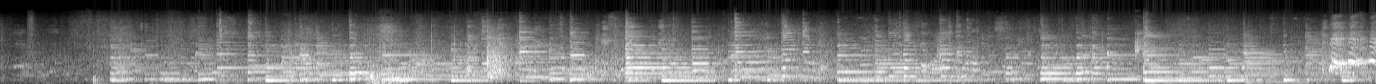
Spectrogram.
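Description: Nylon-string classical guitar playing a fingerpicked instrumental introduction, single notes over a repeating bass pattern with an occasional strummed chord. It starts softly and grows louder over the first second or two.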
